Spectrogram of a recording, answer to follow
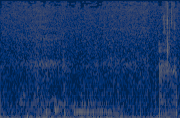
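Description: Faint bird call in quiet room tone: one low note held for about a second, starting about half a second in.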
